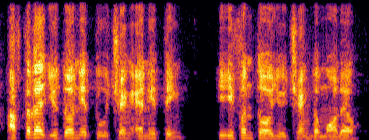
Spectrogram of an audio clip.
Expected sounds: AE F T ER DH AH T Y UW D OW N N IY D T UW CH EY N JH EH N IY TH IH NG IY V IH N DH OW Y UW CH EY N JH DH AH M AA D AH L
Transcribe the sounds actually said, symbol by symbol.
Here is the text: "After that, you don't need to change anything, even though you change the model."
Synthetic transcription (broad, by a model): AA F T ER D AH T Y UW D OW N N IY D T UW CH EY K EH N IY T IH NG IY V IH N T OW Y UW CH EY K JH AH M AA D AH L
